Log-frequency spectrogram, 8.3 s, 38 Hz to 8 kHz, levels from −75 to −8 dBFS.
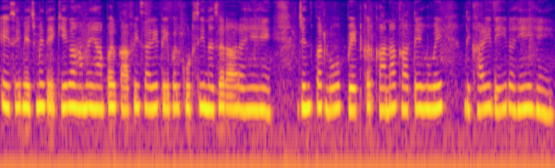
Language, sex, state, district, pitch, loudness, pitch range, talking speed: Hindi, female, Rajasthan, Jaipur, 260 Hz, -15 LUFS, 245-265 Hz, 185 wpm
